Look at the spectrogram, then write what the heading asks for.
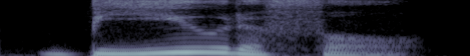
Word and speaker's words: beautiful: Beautiful. The first syllable is stressed. Beautiful.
